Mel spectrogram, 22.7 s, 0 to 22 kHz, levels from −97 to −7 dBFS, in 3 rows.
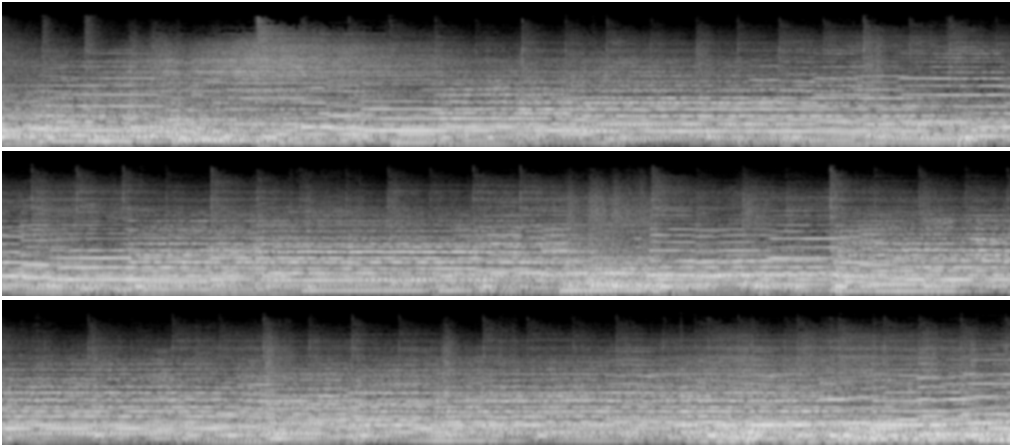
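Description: From 20.21 s to the end, the sound abruptly doubles, with a dry, equally loud copy trailing about a second behind: a doubled audio track, likely from a second out-of-step capture.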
